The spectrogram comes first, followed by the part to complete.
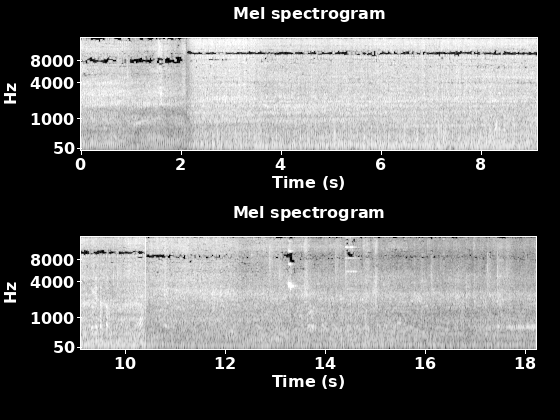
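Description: Motorcycle engine running as the bike rides away, with a louder rushing stretch in the middle that cuts off abruptly about ten seconds in.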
